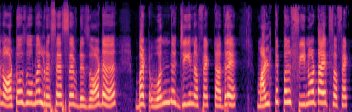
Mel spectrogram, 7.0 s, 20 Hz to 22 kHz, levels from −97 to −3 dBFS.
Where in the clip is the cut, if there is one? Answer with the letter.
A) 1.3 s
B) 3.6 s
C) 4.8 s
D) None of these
D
